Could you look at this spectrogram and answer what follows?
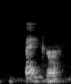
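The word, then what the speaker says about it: FAKIR: five letters for example the f-a-k-i-r waypoint would be pronounced faker the proposed arrival flight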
